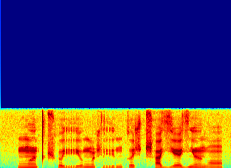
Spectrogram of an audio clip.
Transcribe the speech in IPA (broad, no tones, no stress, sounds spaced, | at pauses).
ŋʷ ə̃ː t ʈ͡ʂʰ ɵ rʲ ɵ ŋʷ ɛ̃ ʂ rʲ u ŋ k ə ʃ ʈ͡ʂʰ a zʲ ɛː zʲ ə̃ː ɡ ɔ̃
